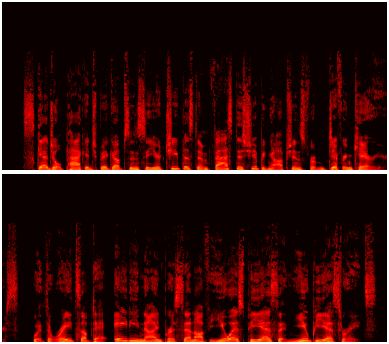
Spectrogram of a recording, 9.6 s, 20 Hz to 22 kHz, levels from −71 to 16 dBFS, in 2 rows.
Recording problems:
none

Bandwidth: 15.5 kHz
